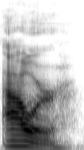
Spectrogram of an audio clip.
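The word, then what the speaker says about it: hour: very common for instance our which is pronounced just like this word our or air or honesty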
